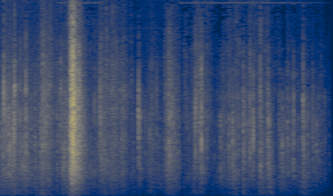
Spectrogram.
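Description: A piece of paper is folded, crinkling and rustling in a steady run of small crackles, with one sharp, louder crunch early on, then softer handling noises fading out. Fairly quiet, with no voices.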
